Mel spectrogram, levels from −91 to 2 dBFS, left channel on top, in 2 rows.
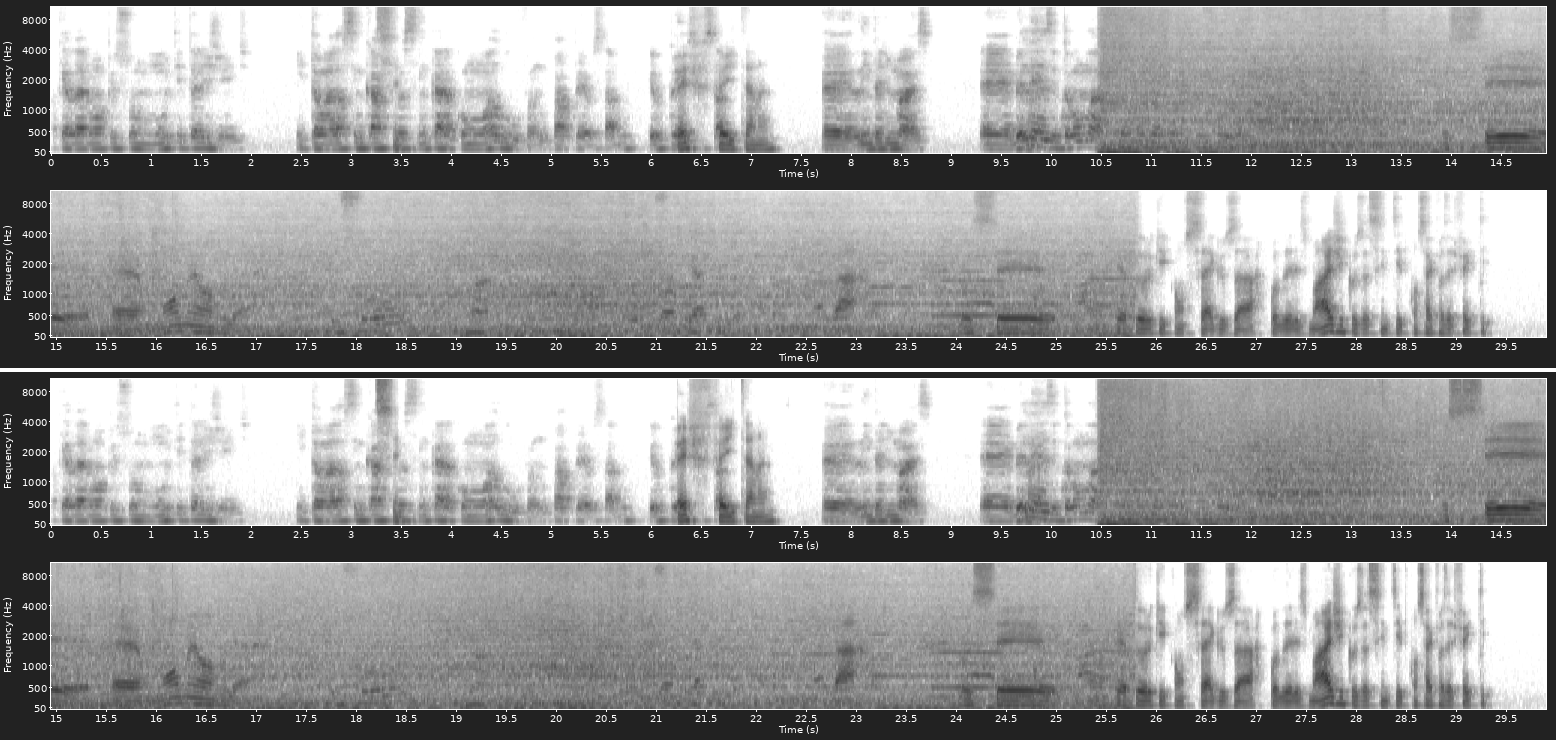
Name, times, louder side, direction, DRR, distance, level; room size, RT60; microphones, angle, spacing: voice 1, 0.0-1.9 2.4-6.7 7.7-8.8 9.3-12.0 17.7-18.6 19.0-19.7 20.6-22.0, left 1 dB, 80° left, 4.4 m, -39 dB
voice 2, 6.3-7.2 9.7-9.9 13.9-17.1 22.8-23.2 23.9-29.3, right 3 dB, 80° right, 0.7 m, -30 dB
sound 1, 10.4-25.8, right 2 dB, 40° right, 1.5 m, -34 dB
7.8 x 6.4 x 2.7 m
head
